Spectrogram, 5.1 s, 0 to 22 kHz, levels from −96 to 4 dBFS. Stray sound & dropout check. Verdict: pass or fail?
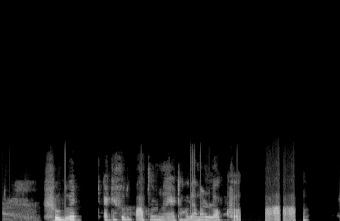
fail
